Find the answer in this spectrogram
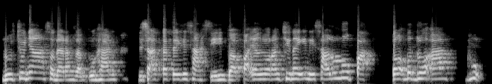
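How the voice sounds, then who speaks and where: A woman's voice: on the high side, fairly even intonation, racing, fairly bright tone. A woman from Madura giving a spoken religious testimony, telling her story to listeners and acting out the voices of the people in it. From Madura, Indonesia. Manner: storytelling, often addresses listeners directly. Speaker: testimony guest.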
